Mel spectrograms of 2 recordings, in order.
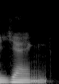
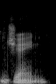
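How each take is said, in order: First: The name begins with a Y sound. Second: The name begins with a J sound. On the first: The name is treated as German. The speaker calls it wrong. "If it were German, then it would be Yang" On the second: The speaker calls it right.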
